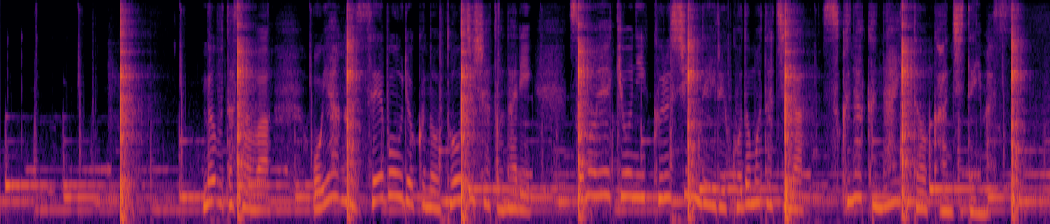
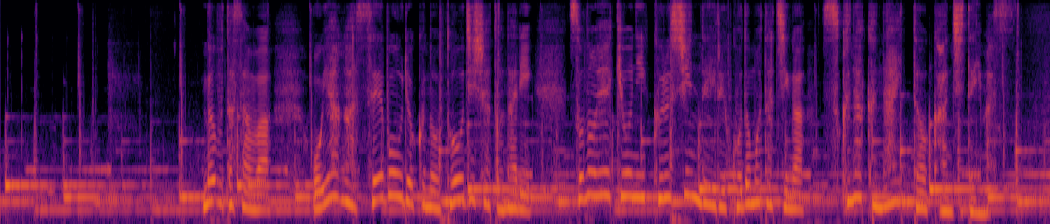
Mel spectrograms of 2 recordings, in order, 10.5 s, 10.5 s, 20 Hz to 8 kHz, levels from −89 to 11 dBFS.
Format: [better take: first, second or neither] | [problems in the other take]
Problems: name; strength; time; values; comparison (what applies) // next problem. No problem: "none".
second | background sound (Hammer); 1 dB below the speech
